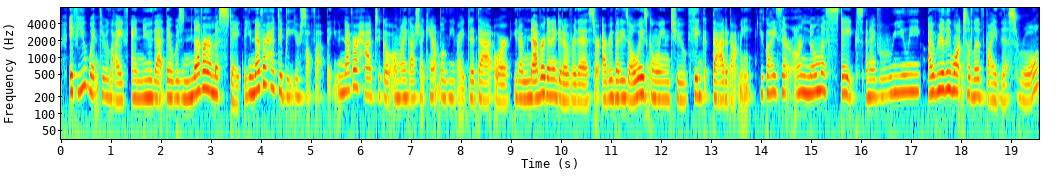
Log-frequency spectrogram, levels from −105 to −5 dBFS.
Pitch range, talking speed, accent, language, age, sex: 195-240 Hz, 220 wpm, American, English, 10-29, female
